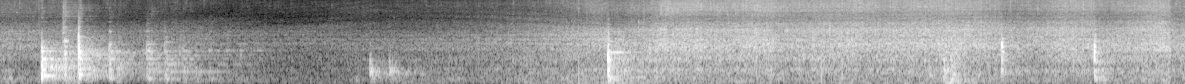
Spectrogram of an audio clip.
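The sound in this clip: Vegetables fry and get stirred in a pan while cooking down for a shrimp and cheese saganaki. A soft, steady sizzling hiss runs throughout, broken by a few light scraping stir sounds.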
